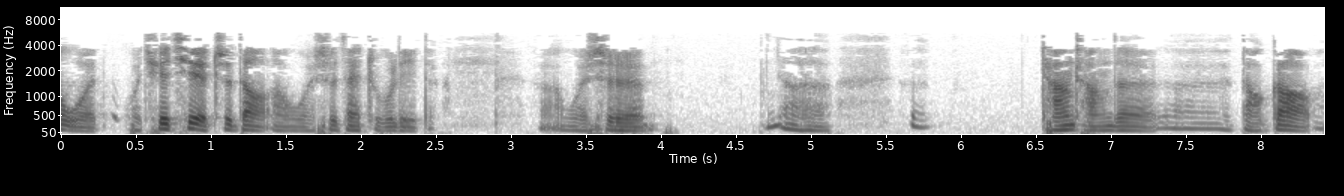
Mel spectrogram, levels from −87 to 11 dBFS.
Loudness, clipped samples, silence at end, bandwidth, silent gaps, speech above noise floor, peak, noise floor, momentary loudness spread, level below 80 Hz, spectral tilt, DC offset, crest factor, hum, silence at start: -23 LUFS; under 0.1%; 0 s; 5.8 kHz; none; 39 dB; -2 dBFS; -62 dBFS; 20 LU; -46 dBFS; -10.5 dB/octave; under 0.1%; 22 dB; none; 0 s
